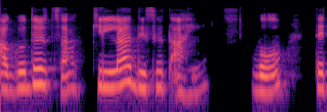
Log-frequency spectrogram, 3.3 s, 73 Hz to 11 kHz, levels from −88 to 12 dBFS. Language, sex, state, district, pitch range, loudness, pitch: Marathi, female, Maharashtra, Dhule, 195-240 Hz, -22 LUFS, 220 Hz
